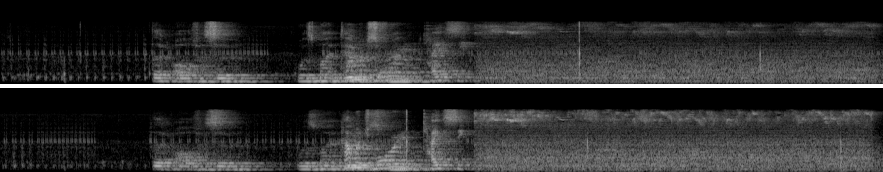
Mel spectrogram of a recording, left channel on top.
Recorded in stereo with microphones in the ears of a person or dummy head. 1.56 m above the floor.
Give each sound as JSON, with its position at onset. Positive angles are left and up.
{"t": 1.5, "sound": "a man speaking", "side_deg": 75, "distance_m": 2.0}
{"t": 3.4, "sound": "a man speaking", "side_deg": -50, "distance_m": 1.0}
{"t": 4.7, "sound": "a bird", "side_deg": -40, "distance_m": 0.8}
